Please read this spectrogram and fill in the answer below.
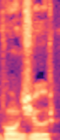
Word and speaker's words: bonjour: For example, in words like bonjour, the BUN part is pronounced as bon, and this sound comes from the nose.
